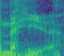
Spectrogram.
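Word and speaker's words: Mejia: That's Analia Mahia. Mahia is the one person who can pronounce it in this office.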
